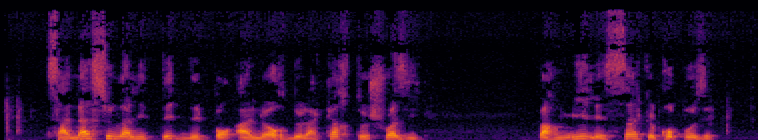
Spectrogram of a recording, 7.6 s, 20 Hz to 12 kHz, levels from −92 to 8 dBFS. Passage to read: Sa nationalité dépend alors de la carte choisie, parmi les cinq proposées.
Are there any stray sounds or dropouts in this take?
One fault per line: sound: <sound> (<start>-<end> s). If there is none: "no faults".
no faults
